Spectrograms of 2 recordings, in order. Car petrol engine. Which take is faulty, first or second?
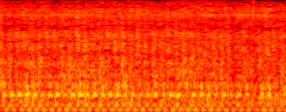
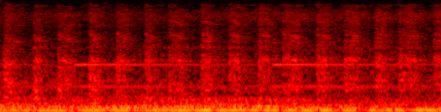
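second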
